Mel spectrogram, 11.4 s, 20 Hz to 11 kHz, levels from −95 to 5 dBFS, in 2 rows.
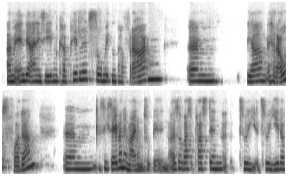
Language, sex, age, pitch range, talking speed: German, female, 30-49, 210-250 Hz, 145 wpm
